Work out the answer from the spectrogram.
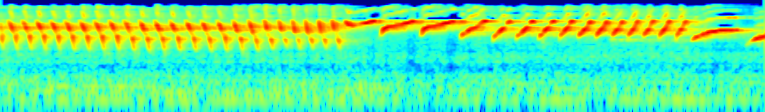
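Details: Canary in rhythmic song, a rapid trill of repeated notes followed by quick upward-swept chirps repeated several times a second.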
